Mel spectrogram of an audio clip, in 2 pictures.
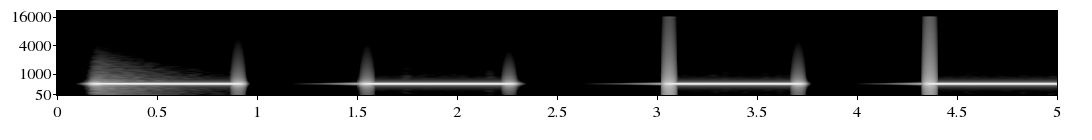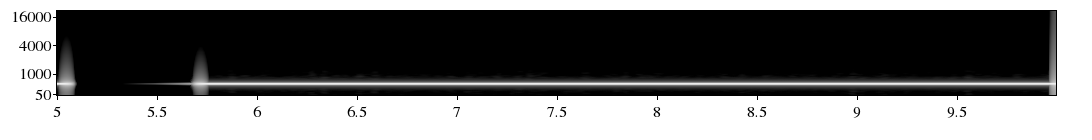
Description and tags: BELLEUDY CosimA 2020 2021 Phone
This sound is a synthetic sound created with a 560 tone.
For this sound I modulated the tone to create the ringing effect (very fragmented sounds) and added a reverb effect to it.
mobile, phone, synthetic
